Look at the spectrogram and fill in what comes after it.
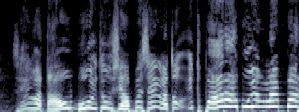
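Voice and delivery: acted flustered panic, voice climbing high and loud. Retelling what they told an older woman at the door, acting out their own panic. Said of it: "aku dengan paniknya".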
